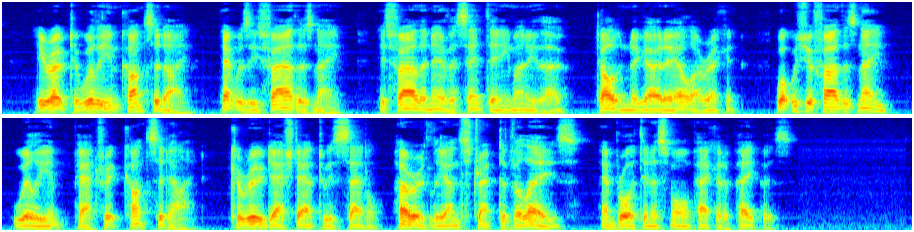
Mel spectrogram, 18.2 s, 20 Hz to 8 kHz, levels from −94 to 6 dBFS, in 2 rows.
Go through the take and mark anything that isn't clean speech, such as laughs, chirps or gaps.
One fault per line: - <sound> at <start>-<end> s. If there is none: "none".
none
